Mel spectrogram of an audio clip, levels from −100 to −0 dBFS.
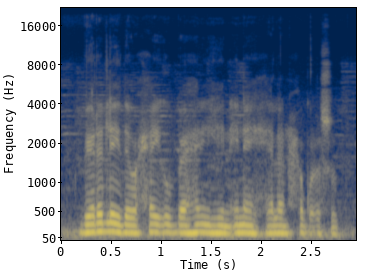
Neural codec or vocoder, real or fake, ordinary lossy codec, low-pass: none; real; none; 19.8 kHz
